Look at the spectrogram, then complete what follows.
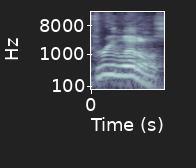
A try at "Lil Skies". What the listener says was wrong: No, not Littles, 3 Lils. Not Little. Lil. You say Little. Lil.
